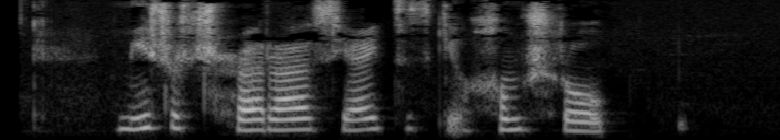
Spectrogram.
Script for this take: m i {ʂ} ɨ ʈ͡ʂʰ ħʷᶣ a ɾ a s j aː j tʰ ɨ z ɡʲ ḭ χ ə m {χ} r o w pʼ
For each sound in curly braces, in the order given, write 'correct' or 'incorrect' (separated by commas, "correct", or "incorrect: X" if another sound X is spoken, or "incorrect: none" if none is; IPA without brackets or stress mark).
correct, incorrect: ʂ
